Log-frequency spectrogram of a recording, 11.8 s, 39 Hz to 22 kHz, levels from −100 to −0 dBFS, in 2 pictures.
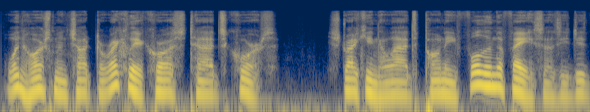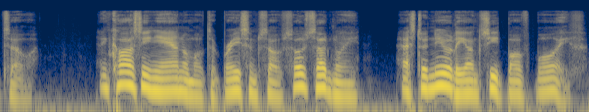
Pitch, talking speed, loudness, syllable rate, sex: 115 Hz, 175 wpm, -17 LUFS, 5.1 syllables/s, male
